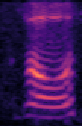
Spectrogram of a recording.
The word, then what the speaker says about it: Voth: My name is Kathy Voth. It's V as in Victor, O-T-H.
